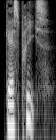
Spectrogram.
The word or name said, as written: gaspris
